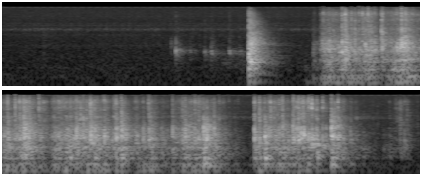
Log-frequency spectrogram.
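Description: Hollow plastic eggs clattering and knocking against each other and the plastic bowl as a hand rummages through a bowlful of them. A few light clicks and one sharp click come first; the dense clatter starts about three seconds in and runs, with one short break, until near the end.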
